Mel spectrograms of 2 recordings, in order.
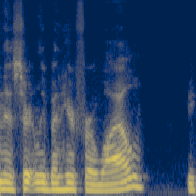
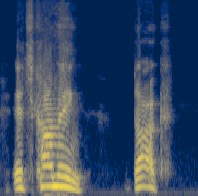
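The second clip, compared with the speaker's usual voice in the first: high, loud, urgent shouting; 6 semitones higher, 5 dB louder than usual. Voicing a soldier warning that the dragon is coming: soldier shouting. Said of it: "one of the soldiers shout".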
